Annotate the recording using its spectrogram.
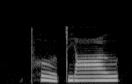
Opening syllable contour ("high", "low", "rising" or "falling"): falling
